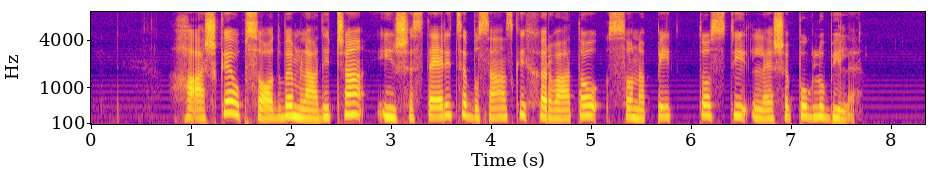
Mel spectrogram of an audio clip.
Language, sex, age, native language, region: Slovenian, female, 30-49, Slovenian, Central Slovenia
